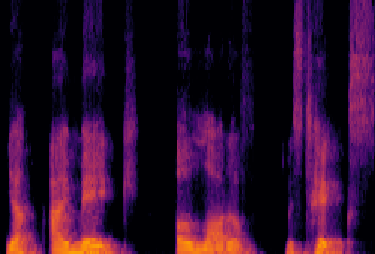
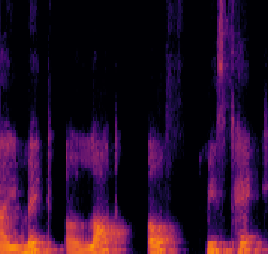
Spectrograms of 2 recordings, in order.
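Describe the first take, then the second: First: The right way, voice lowered. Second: Exaggerated wrong example; mock rising Vietnamese-style tone. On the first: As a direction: voice kept down, slow and smooth on "mistakes". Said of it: "Nhưng mà mình phải đè cái giọng xuống". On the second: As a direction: voice pushed higher on "make", slow and choppy. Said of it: "mình không có trớn cái giọng mình cao lên như vậy". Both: Shown as a demonstration.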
